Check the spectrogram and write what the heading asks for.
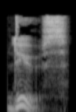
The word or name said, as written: deuce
